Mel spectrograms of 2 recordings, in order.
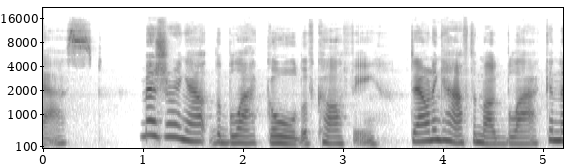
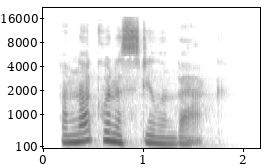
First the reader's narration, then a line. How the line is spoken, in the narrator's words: she said quietly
